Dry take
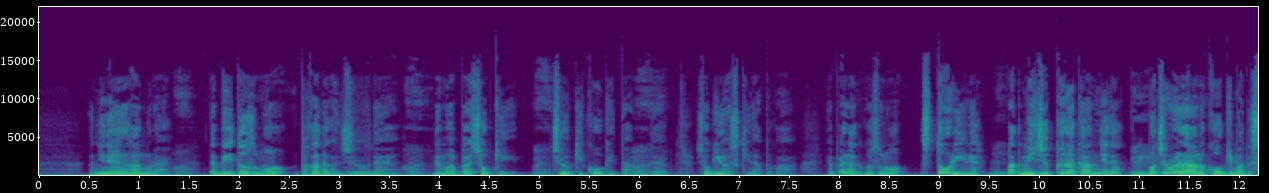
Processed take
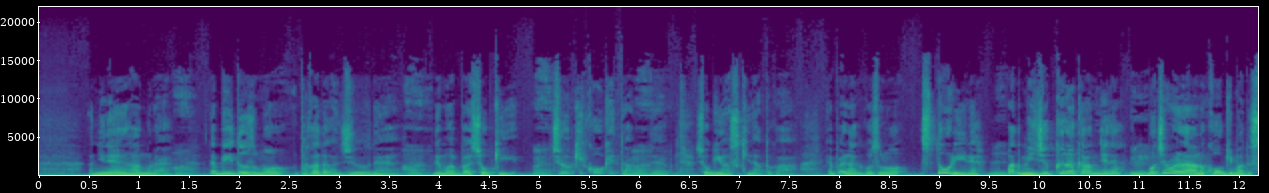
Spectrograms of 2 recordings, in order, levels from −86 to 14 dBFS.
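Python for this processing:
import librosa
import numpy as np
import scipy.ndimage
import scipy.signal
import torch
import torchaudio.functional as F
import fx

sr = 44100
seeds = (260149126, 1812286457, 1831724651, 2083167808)

y = fx.highpass(x, sr, hz=650.0, slope=12, at=(5.21, 5.83))
y = fx.env_flatten(y, sr, amount_pct=50)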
